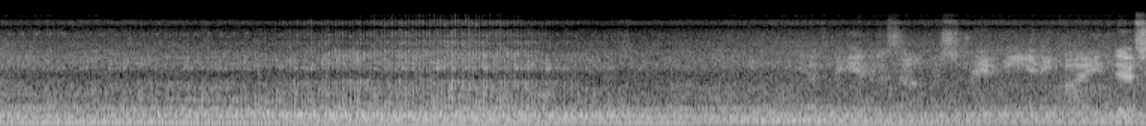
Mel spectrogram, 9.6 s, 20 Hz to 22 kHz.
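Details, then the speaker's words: Nissan Skyline running E85, still cold, fires up well and settles into a steady, even idle with a firm low rumble. No puffing or ticking from the exhaust; sounds healthy. "85 still cold fires up way better than Hayden's car"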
